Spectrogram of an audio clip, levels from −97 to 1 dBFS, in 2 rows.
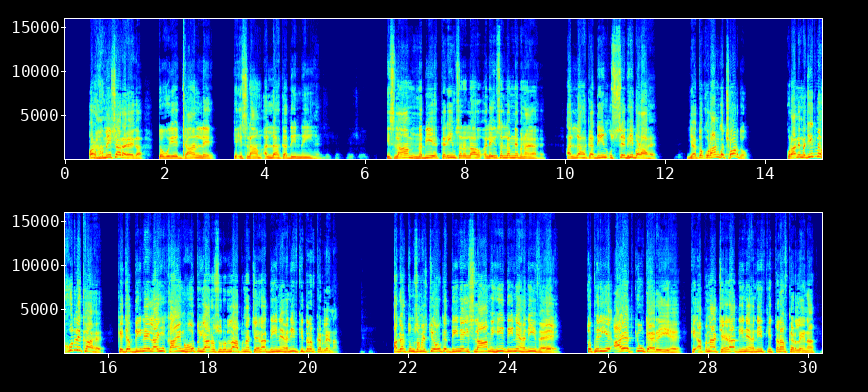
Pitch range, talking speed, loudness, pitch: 175-250 Hz, 180 wpm, -21 LUFS, 215 Hz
